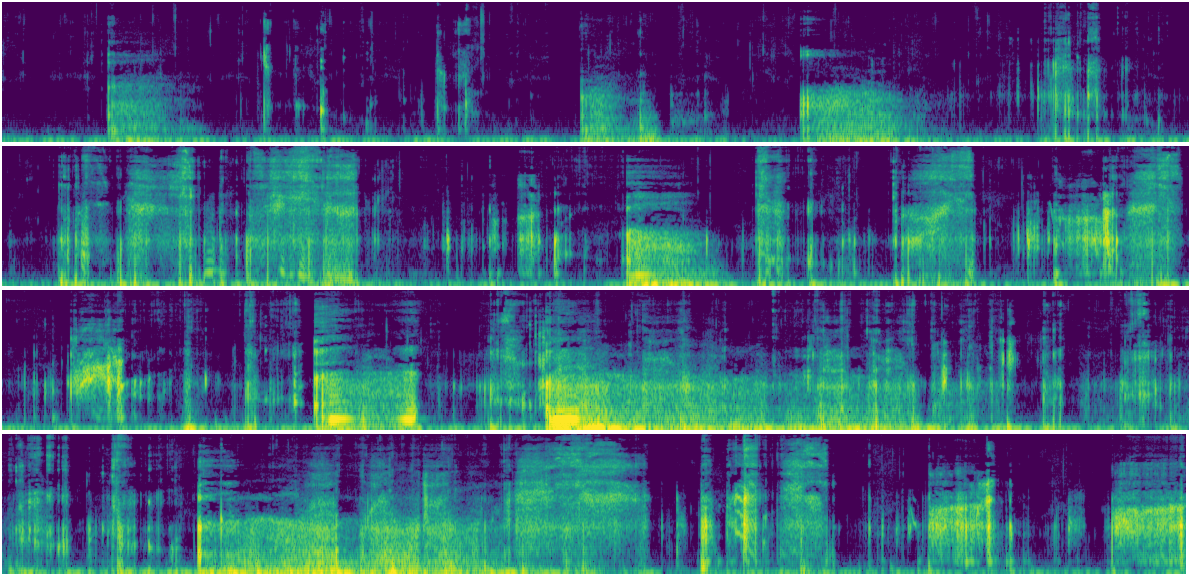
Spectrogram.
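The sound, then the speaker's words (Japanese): Wet ASMR mouth sounds of a tongue licking inside an ear: many soft smacks, slurps and clicks in irregular clusters, quiet and sparse at first, then denser and louder through the remainder. “ここからはもっと激しく坊ちゃまのお耳の中まで舌を入れて愛撫させていただきます。”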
